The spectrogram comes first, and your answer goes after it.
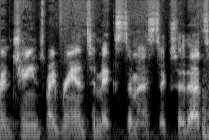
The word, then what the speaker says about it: Mx Domestic: that don't know me hi I'm I'm mixed domestic I used to be known as Mr domestic and then I uh came out as non-binary back in October and changed my brand to mixed domestic so that's how it's pronounced now but yeah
